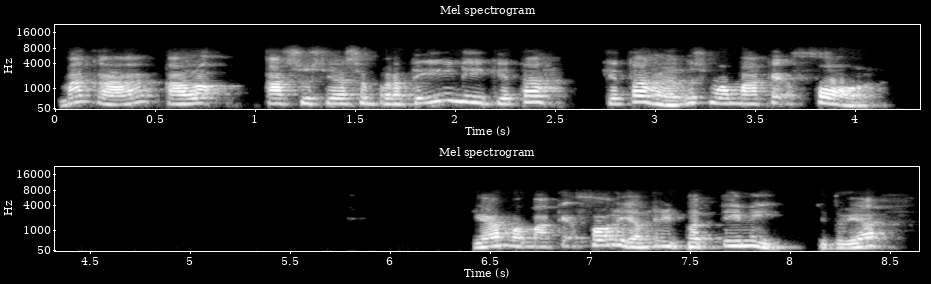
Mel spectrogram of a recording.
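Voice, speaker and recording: A woman's voice: fairly low pitch, lo-fi sound. A woman lecturer giving a recorded university lesson, explaining step by step, often checking in with the class and correcting herself.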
